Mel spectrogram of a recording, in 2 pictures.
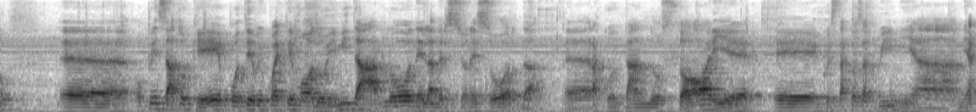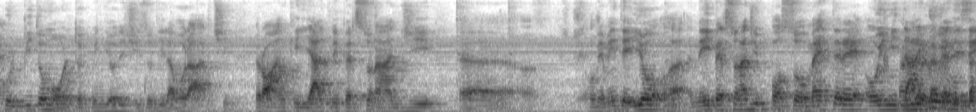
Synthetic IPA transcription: ɔpːensaːt̪ok̟epːot̪eːvoiŋkwalk̟emːɔːd̪oimit̪arlonelːaversjoːnesord̪a̰ | ra̰kːont̪and̪ost̪ɔːɾjeː | kːwest̪akɔːzakwimia̰miakːolpiːt̪omolt̪oekːwind̪iɔd̪et͡ʃiːzod̪ilavoɾa̰rt͡ʃi | peɾɔaŋk̟eʎialt̪ɾipersonad͡ʒːi | o̰vːjament̪eiːonejpersonad͡ʒːipɔsːomet̪ːeɾeʔoimit̪aːɾelujad̪ez

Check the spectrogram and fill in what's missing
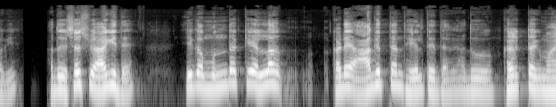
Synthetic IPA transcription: ɡi | ɐd̪uɛʃɐsʋiaːɡid̪e̞ | iːɡɐmund̪ɐkːe̞ɛlːɐ | kɐɽe̞aːɡut̪ːeɐnt̪ɐɦeːɭt̪aːjid̪ːaːɾeɐd̪ukɐɾɛk̚ʈaːɡimɐː

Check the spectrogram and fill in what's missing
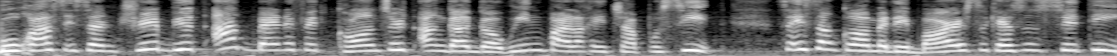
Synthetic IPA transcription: buːkɐsʔɪsaŋt̪ɹibjʊt̪ɐt̪̚bɛnɛfɪt̪̚konsɛɹt̪ɐŋɡaːɡɐwinpaːɾɐkɐjt͡ʃaposit̪̚ | sɐʔɪsaŋkomɛd̪ɪbaɹsɐkɛs̬onsɪt̪i

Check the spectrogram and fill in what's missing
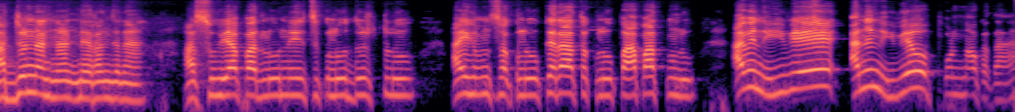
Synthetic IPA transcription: ɐɾd͡ʒuɳɖɐɳʈnaːɽnɪɾɐɲd͡ʒɐna | asujaːpɐɾluniːt͡ʃukulud̪ɾuʂʈulu | ɐjɦimsɐkulukiɾaːt̪ɐkulupaːpaːt̪̚mɐlu | ɐʋiniiʋeːɐniniːʋeːopːu̥kuɳʈunaːwkɐd̪aː

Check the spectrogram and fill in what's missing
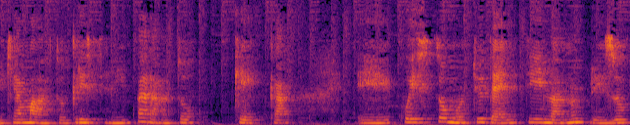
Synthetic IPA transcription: k̟jamaːt̪okɾist̪janimpaɾaːt̪o | kɛkːa | ekːwest̪omolt̪iut̪ɛnt̪iloanːopɾeːzo

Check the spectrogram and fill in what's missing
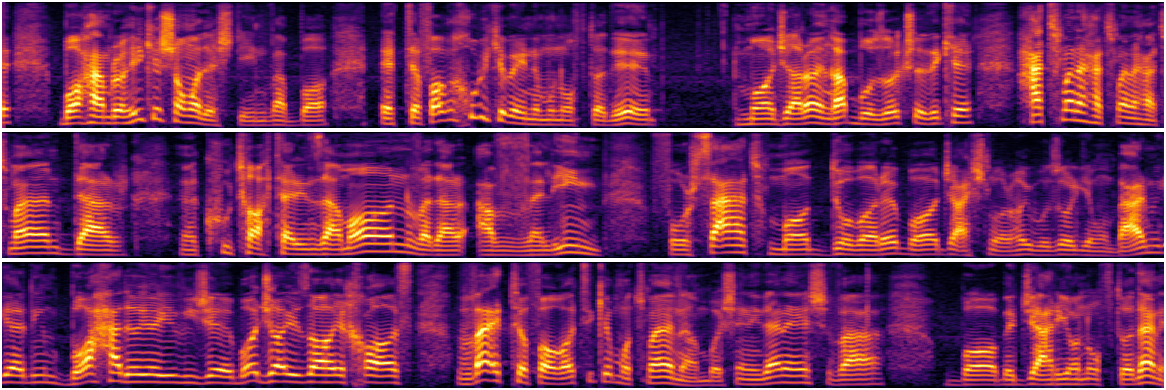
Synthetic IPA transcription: bɒːɦæmɾɒːɦiːcʰe̞ʃomɒːd̪ɒːʃt̪iːnvæbɒːe̞t̪ʰːe̞fɒːɣexuːbiːcʰe̞bejnemuno̞ft̪ɒːd̪e̞ | mɒːd͡ʒæɾɒːeŋɡædbo̞zoɾɡ̥ʃo̞d̪ecʰe̞hæt̪ʰmænɦæt̪ʰmænɦæt̪ʰmænd̪æɾkʰuːt̪ʰɒːht̪ʰæɾiːnzæmɒːnvæd̪æɾævːæliːnfoɾsæt̪ʰmɒːd̪obɒːɾe̞bɒːd͡ʒæʃnvɒːɾɦɒːje̞bo̞zo̞ɾɟemunbæɾmiːɟæɾd̪iːmbɒːhæd̪ɒːjɒːjeviːʒe̞bɒːd͡ʒɒːjezehɒːje̞xɒːsvæet̪ʰːe̞fɒːɣɒːt̪ʰiːce̞mo̞t̪ʰmæe̞nːæmbɒːʃeniːd̪æne̞ʃvæ | bɒːbe̞d͡ʒæɾjɒːno̞ft̪ɒːd̪æneʃ

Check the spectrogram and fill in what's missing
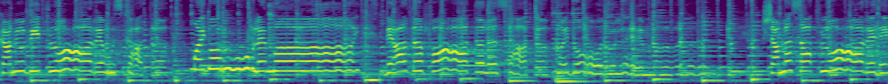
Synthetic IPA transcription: kamjubit̪floaɾe̞uskat̪ə | məjd̪oɾule̞mə | jd̪e̞alt̪əfat̪ələsat̪ə | məjd̪oɾulemə | j | ʃiamləsat̪floɾed̪e

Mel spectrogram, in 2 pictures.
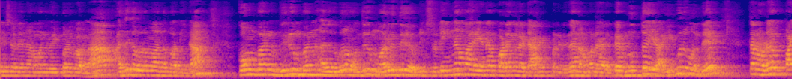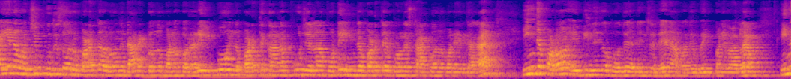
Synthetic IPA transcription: ɽɪnsɔlðenaːmɐʋɐnd̪ɯʋɐɪʈ̚pɐɳːɯpːaːŋɡɐaɐðɯkːɐpɪɾɐmaːɐnd̪ɯpaːɾt̪ɪ̃ŋɡɐnaː | kɔmbɐnʋɪɾɯmbɐnɐðɯkːɐpɪɾɐ̃ʋɐnd̪ɯmɐɾɯðɯɐpːɐɽɪnːsɔlɪʈːɯɪnd̪ɐmaːd̪ɾiɐnːɐpɐɽɐŋɡɐɭɐɖɐɪɾɛk̚ʈ̚pɐɳːɪɾɯnd̪ɯnɐmːɐɖɐɪɾɛk̚ʈːɐɾnʊt̪ːɐjɐɪbɯɾɯ̃ʋɐnd̪ɯ | t̪ɐnːoːɽɐpɐjɐɳɐ̃ʋɐt͡ʃːɯpʊðʊsaɔɾɯpɐɽɐt̪ːɐɾɐʋɐnd̪ɯɖɐɪɾɛk̚ʈʋɐnd̪ɯpɐɳːɐpːoːɾaːɾɯɪpːoːɪnd̪ɐpɐɽɐt̪ːɯkːaːnɐpuːd͡ʒɐjɐlːãːpoːʈːɯɪnd̪ɐpɐɽɐt̪ːɐɛpːoːɾɐnd̪ɐsʈaːɾʈ̚pʋɐnd̪ɯpɐɳːɪɾɯkːaːŋɡɐ | ɪnd̪ɐpɐɽɐ̃ɛbiɪɾɯkːɐpoːðɯɐpːɐɽɪnd͡ʒɯɾɐðenãːɐʋɐnd̪ɯʋeɪʈ̚pɐɳːɪʋaːŋɡɐɭaːɪn

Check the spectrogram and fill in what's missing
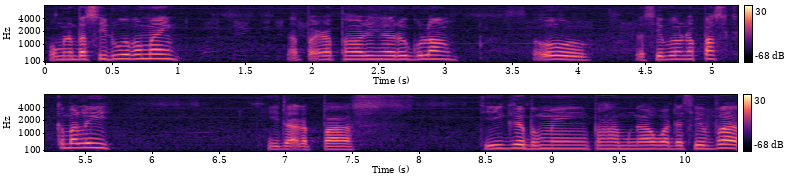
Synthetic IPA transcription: omənəbasiduəpəmajŋ | la̰pa̰lapasaliɦaɾuɡulaŋ | o | dasevaləpaskəmbali | hida̰ʔləpas | t̪iɡəp̬əməjŋpaɦamːəŋawadaseva

